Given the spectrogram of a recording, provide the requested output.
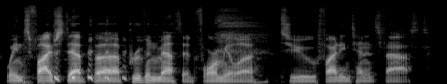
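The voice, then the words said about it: Sarcastic tone. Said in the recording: “you can tell that I'm being sarcastic.”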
